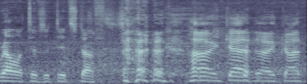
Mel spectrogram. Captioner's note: laughing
